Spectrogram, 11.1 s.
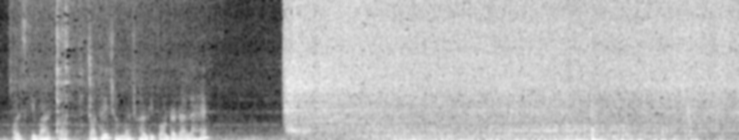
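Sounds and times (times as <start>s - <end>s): paste sizzling in hot oil: 4.2s - 11.0s.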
